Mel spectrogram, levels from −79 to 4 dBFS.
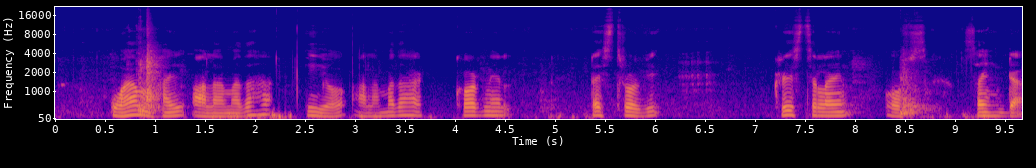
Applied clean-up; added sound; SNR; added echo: none; none; none; none.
